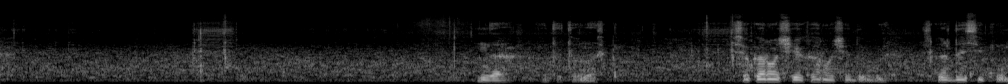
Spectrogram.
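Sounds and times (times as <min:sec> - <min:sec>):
faint steady hiss: 0:00.0 - 0:10.0
camera lens clicks: 0:01.9 - 0:02.4.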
